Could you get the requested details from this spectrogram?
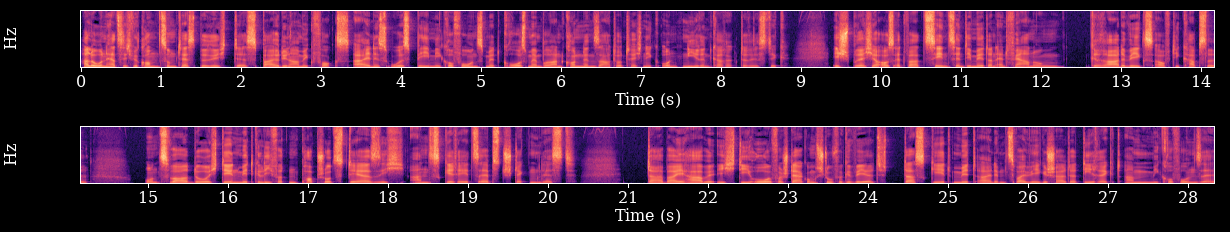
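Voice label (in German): beyerdynamic FOX test sprache male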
